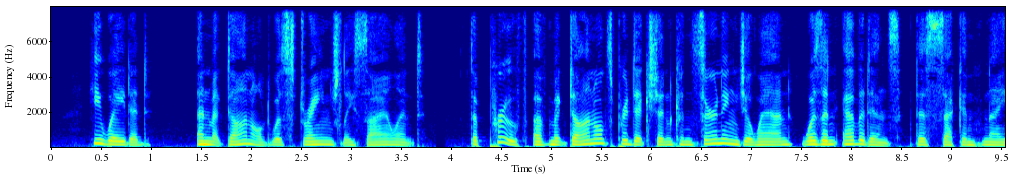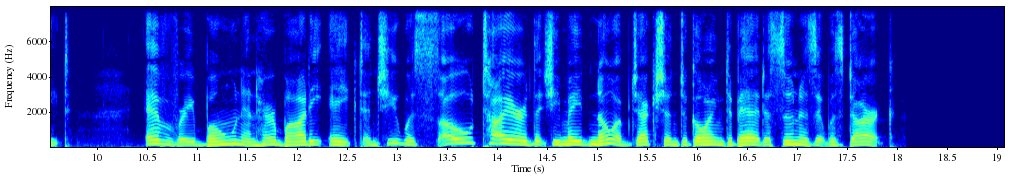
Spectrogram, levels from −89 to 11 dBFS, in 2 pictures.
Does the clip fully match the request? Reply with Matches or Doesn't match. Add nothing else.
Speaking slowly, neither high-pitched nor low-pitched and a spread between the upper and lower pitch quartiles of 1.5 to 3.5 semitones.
Doesn't match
